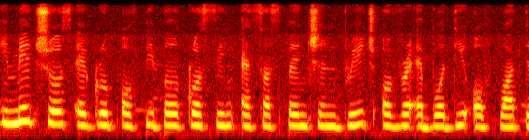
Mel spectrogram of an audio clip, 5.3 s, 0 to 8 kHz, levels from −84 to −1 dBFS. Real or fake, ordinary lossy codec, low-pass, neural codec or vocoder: real; none; 7.2 kHz; none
